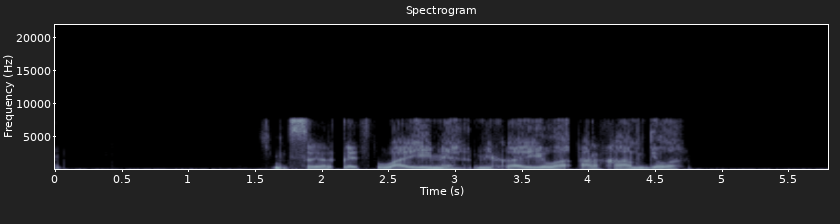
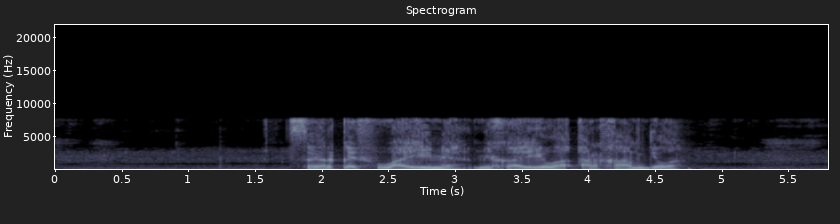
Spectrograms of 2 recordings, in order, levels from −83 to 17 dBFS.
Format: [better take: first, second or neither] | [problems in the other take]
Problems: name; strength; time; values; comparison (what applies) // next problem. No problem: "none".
second | noise reduction (neural diffusion model UNIVERSE++)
